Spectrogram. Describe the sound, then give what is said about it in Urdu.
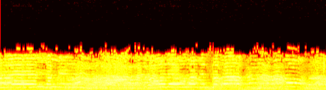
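A crowd of early Muslim companions loudly shouts the Takbir chant in a dramatized scene, many voices blending into a sustained, chanted roar that holds strong for the whole clip. “حضرت عمر فاروق کا یہ نعرہ سن کر صحابہ کرام نعرہ تکبیر بلند کرتے ہیں.”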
